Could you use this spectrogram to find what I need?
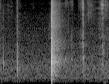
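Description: A plastic case snaps open with a click.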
